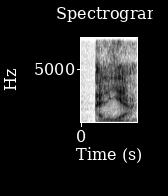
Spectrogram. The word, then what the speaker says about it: aliá: Y ahorita con lo que usted me preguntaba de la aliá, así es que se pronuncia aliá, perdón, aliá.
